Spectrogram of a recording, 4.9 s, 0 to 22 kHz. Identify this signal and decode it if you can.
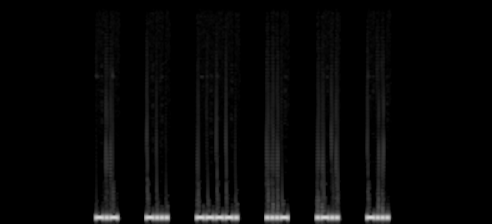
Morse code, heard as a keyed tone, about 49 wpm, spaced as for 23 wpm, 700 Hz. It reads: KB9VLB
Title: USA Call Signs - 6 Characters - 4x Character Spacing - 50wpm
